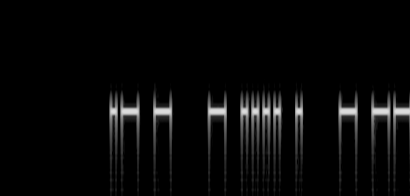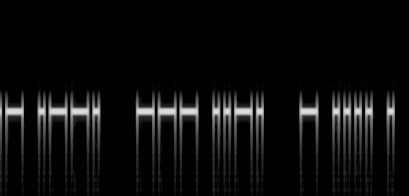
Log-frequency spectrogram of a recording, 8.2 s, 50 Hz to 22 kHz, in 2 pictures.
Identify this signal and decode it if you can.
Morse code, heard as a keyed tone, about 22 wpm, 700 Hz. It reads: AT THE TOP OF THE
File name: practice / 22wpm / Sets of 7 Words - 22wpm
